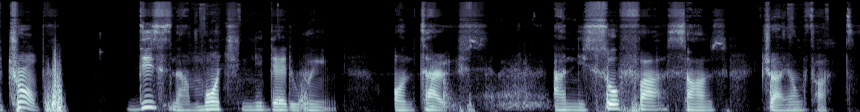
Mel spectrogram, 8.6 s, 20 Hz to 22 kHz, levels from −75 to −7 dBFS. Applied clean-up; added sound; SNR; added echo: neural mask model Resemble Enhance denoiser.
